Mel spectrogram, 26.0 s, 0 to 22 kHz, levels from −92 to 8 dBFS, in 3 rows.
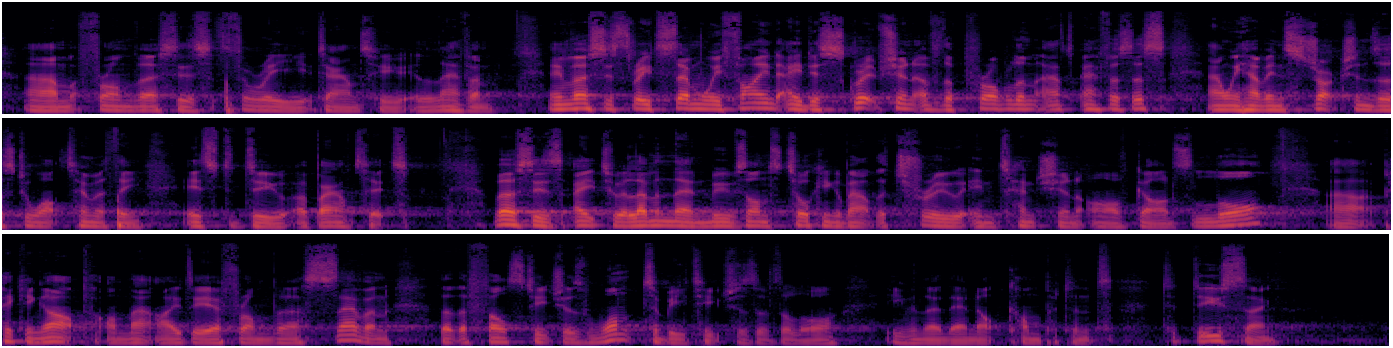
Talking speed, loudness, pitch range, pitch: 180 wpm, -42 LUFS, 90-120 Hz, 105 Hz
